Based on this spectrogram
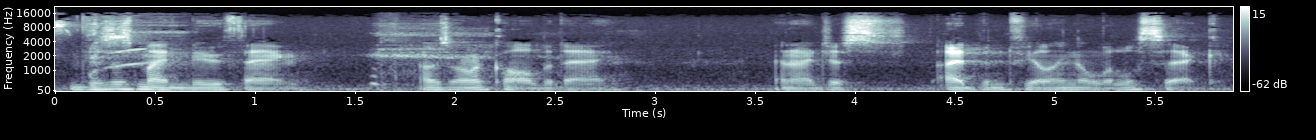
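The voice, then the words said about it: Unusually deep, dropped sick voice. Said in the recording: “has a scary voice ... I'd, like, have a little bit of a sore throat ... my voice just decided to drop”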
